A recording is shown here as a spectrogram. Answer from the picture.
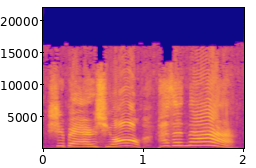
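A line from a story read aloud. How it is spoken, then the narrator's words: Birds shouting together. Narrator (Chinese): 鹪鹩、猫头鹰和乌鸦在空中一起喊了起来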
